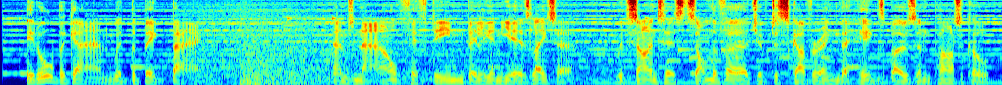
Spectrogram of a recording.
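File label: British English narrative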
